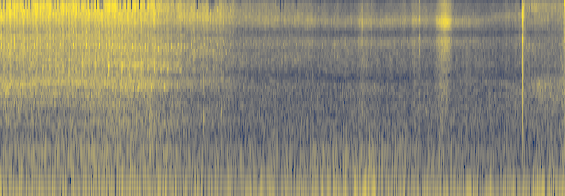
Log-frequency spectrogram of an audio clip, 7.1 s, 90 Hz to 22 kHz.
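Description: Toyota Yaris 1ZZ engine idling steadily after a throttle body fix for high idle, a continuous low rumble with a faint airy hiss on top and a couple of brief ticks, heard alone without talk.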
